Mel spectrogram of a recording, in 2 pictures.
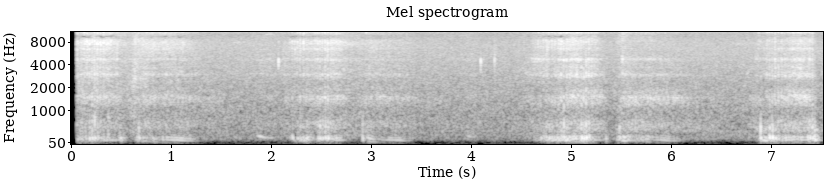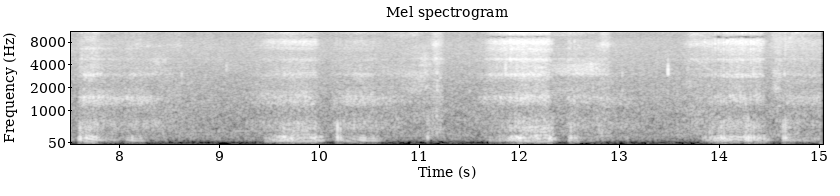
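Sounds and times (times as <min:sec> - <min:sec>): person snoring: 0:11.7 - 0:12.8, 0:13.8 - 0:15.0.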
